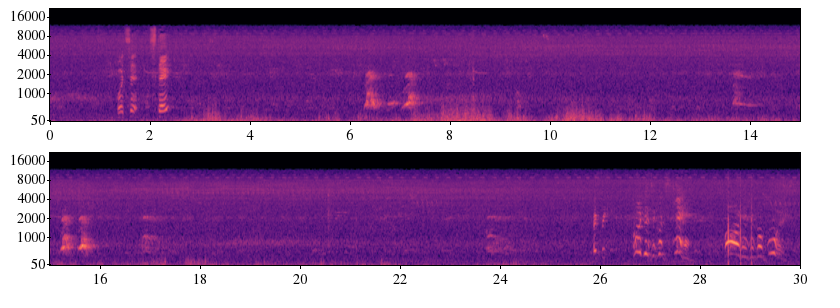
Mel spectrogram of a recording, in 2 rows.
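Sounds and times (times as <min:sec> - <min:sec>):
wind rumble on microphone: 0:00.0 - 0:25.8.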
